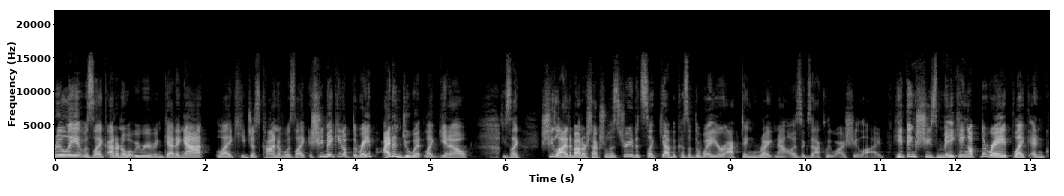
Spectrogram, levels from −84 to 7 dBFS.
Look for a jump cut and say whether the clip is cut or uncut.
cut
